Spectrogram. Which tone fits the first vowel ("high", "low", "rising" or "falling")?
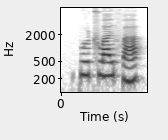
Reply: high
